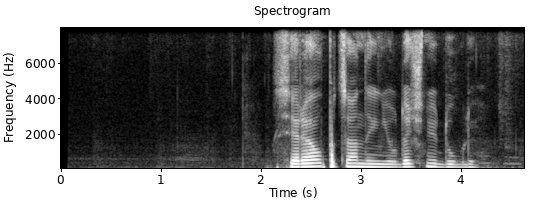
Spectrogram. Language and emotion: Russian, neutral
